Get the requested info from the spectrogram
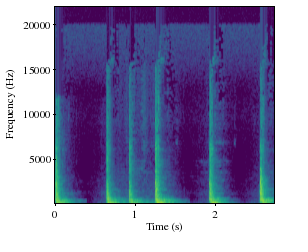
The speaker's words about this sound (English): It was 1, 2, 3, 1, 2, 1, 2, 3, 1, 2, 3, 1, 2. Something like that. I had listened hard for a second about... Does someone want to give it a go then? Knock it out on the desk?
